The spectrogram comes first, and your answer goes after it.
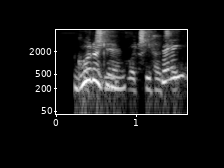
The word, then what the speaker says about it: Guruge: The pronunciation of Ananda Guruge was correct. Guruge.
